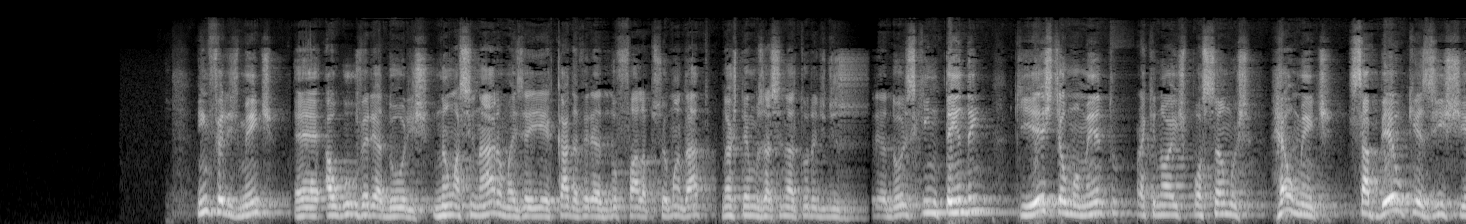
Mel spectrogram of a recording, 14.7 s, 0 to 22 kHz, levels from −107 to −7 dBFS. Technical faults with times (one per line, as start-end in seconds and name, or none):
1.65 AAC frame loss with concealment
3.47-3.57 AAC frame loss with concealment
6.02-6.13 AAC frame loss with concealment
8.41-8.86 AAC frame loss with concealment
11.18-11.42 AAC frame loss with concealment
13.70-13.77 AAC frame loss with concealment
